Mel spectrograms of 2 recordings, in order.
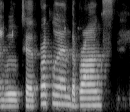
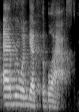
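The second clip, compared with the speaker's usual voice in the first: ordinary delivery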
